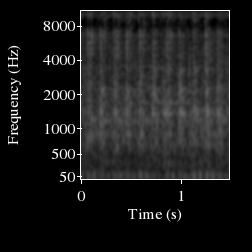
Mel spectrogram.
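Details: Bajaj Discover 100 BS3 motorcycle, before repair: fast, evenly spaced metallic clatter over the idle; slack, stretched timing chain, tensioner tightening failed, fixed by replacing the chain.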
